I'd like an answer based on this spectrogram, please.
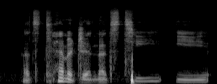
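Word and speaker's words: Temüjin: as Jenis Khan and his real name was tagen that's tagen that's te m u j i n tagen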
